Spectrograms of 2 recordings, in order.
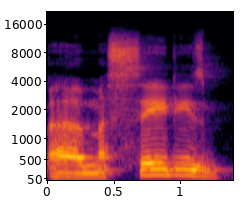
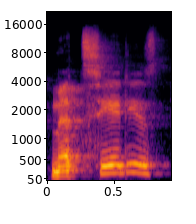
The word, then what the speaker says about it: Mercedes: and we walked through Mercedes sorry let's say it properly because otherwise there's gonna be some Germans complaining Mitsy ideas bins Alena met series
